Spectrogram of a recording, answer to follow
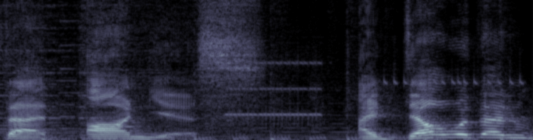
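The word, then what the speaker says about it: Agnès: There are situations where it is pronounced Agnes, though, isn't it? So, I mean, like... I don't know. I don't know, man. That name gives me a fit, I swear. You can pronounce it both ways, can you not?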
